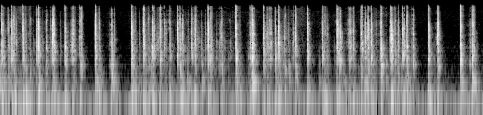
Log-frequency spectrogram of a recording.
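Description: Fast typing on a full-size backlit plastic Bluetooth membrane keyboard with white and blue plastic keycaps and a hollow plastic body, with keys pressed by fingertips and the tips of long painted nails. About thirty quick, bright, clicky taps come in a steady rapid stream, each dying away almost instantly with a light hollow clatter underneath.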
